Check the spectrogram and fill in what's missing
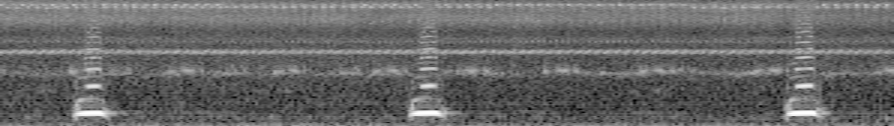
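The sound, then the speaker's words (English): A male flammulated owl, a tiny owl sitting high in a ponderosa pine in a western mountain pine forest, gives three short, low, mellow hoots spaced evenly a couple of seconds apart, clear, over a faint steady insect drone on a quiet late-summer night. “Just as late summer darkness fully envelops a mountain pine forest in the west, a male flammulated owl begins to hoot.”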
